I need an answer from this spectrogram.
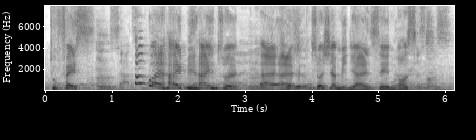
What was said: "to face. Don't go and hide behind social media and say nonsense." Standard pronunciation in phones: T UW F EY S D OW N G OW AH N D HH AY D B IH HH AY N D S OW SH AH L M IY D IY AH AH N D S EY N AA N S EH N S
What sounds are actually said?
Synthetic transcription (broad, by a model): T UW F EY S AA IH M G OW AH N HH AY D B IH HH AY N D S OW SH AH L M IY D IY AH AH N S EY N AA N S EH N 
